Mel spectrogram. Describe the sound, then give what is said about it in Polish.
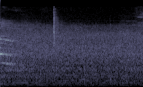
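A cat meows in a long, drawn-out, slightly strained wail that holds steady for a couple of seconds, not loud, with no voices around it; the cat has just seen a fresh, forest-scented Christmas tree. “Nikt kota nie obdziela ze skóry, kot zobaczył świeżą, pachnącą lasem choinkę i nie wie co z nią zrobić.”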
